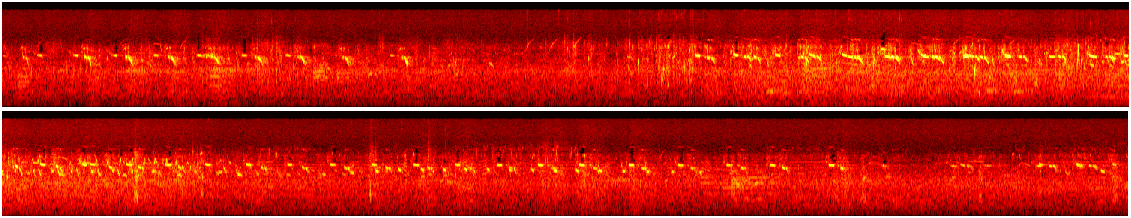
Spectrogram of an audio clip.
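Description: A bird calling over and over in short downward chirps, about two a second. Underneath, water splashes as broccoli and tomatoes are washed by hand in a basin of water.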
